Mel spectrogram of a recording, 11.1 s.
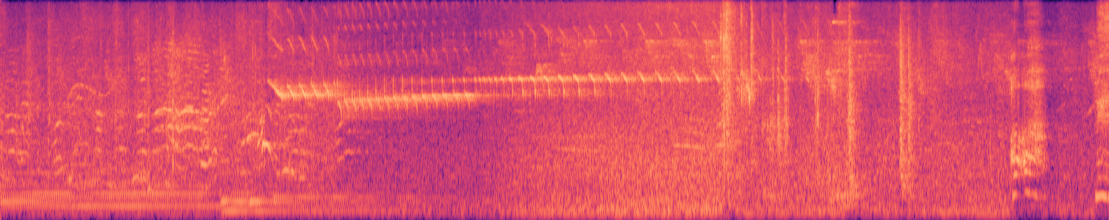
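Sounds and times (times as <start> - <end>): birds trilling: 2.1 - 11.0
higher bird trill: 2.2 - 8.5.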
